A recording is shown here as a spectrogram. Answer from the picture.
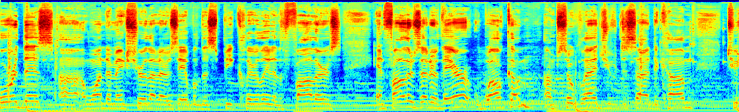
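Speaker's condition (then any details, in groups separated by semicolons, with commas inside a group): No condition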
